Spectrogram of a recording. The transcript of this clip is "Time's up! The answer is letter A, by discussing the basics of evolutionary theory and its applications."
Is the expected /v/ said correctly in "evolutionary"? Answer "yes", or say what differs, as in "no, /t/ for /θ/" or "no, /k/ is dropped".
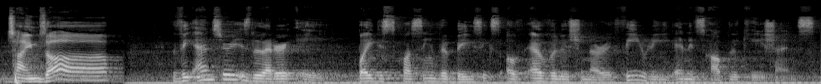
yes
